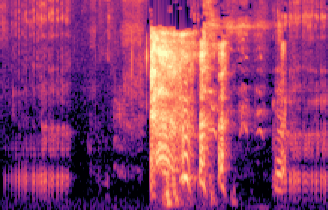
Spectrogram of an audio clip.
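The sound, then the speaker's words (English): A puppy growls low and steadily, then breaks into a loud, raspy snarling burst before settling back into a rumbling growl. “Puppy growling intensifies.”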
